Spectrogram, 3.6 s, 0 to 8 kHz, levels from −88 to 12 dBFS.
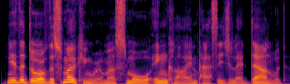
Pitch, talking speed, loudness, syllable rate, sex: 135 Hz, 215 wpm, -18 LUFS, 5.5 syllables/s, male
